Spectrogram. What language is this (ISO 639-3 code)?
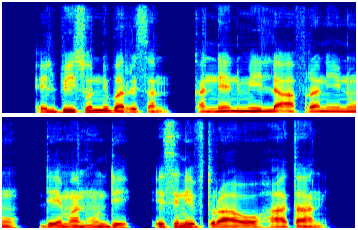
orm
